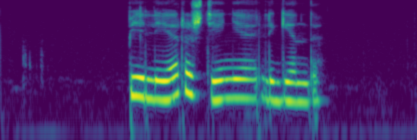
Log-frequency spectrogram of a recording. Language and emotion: Russian, neutral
